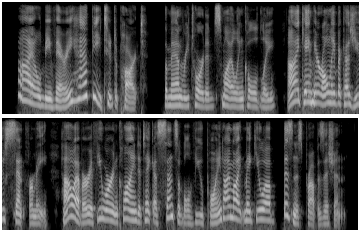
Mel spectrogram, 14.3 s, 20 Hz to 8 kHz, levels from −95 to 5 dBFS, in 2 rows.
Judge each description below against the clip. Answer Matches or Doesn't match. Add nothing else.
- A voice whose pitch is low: Doesn't match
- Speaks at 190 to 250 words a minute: Doesn't match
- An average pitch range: Doesn't match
